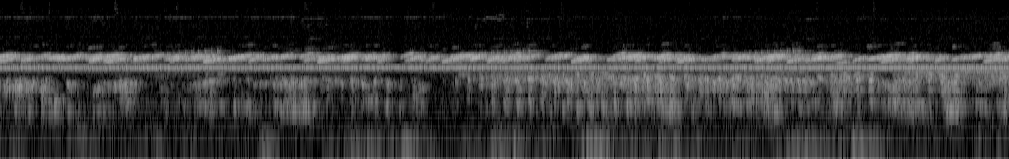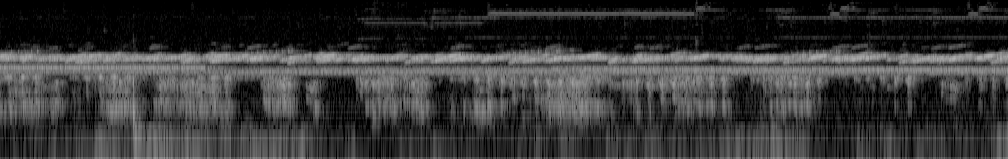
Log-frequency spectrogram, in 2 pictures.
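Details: Early-spring night in Missouri: tree frogs, pond frogs and toads calling together at a pond. A continuous high trilling and peeping chorus blends with a steady piercing tone and softer, lower chattering calls throughout.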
